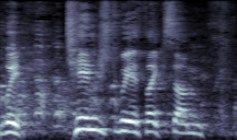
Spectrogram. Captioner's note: people laughing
